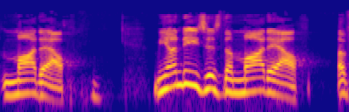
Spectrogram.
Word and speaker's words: modal: Uh note Modell is p pronounced modal.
